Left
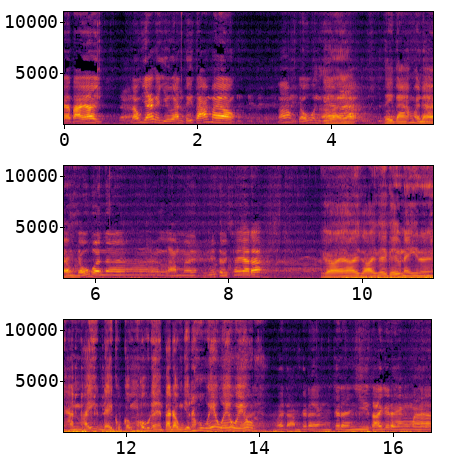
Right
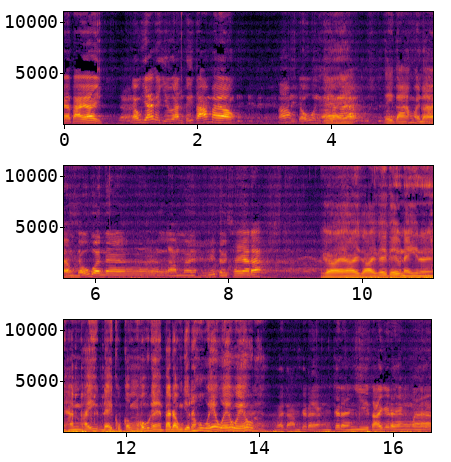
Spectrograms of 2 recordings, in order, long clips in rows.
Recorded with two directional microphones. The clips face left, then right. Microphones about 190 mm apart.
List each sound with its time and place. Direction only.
0.0 s speech: 15° right (ahead or behind)
1.0 s speech: 5° left (ahead or behind)
1.4 s speech: 15° left (ahead or behind); by 6.1 s 5° right (ahead or behind)
7.1 s speech: 30° right (ahead or behind)
14.6 s speech: 20° right (ahead or behind)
